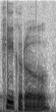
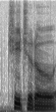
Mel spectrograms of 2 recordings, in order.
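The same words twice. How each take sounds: First: The word begins with a hard k sound. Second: The word begins with a ch sound. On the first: This is the classical Latin pronunciation. The speaker calls it right. "a classical scholar will say Cicero" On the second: This is the Italian pronunciation. The speaker calls it wrong. "Cicero as it is in Italian"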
